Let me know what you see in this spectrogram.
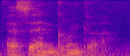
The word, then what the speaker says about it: Goenka: S.N. Goenka. – Goenka, who passed away in 2013.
